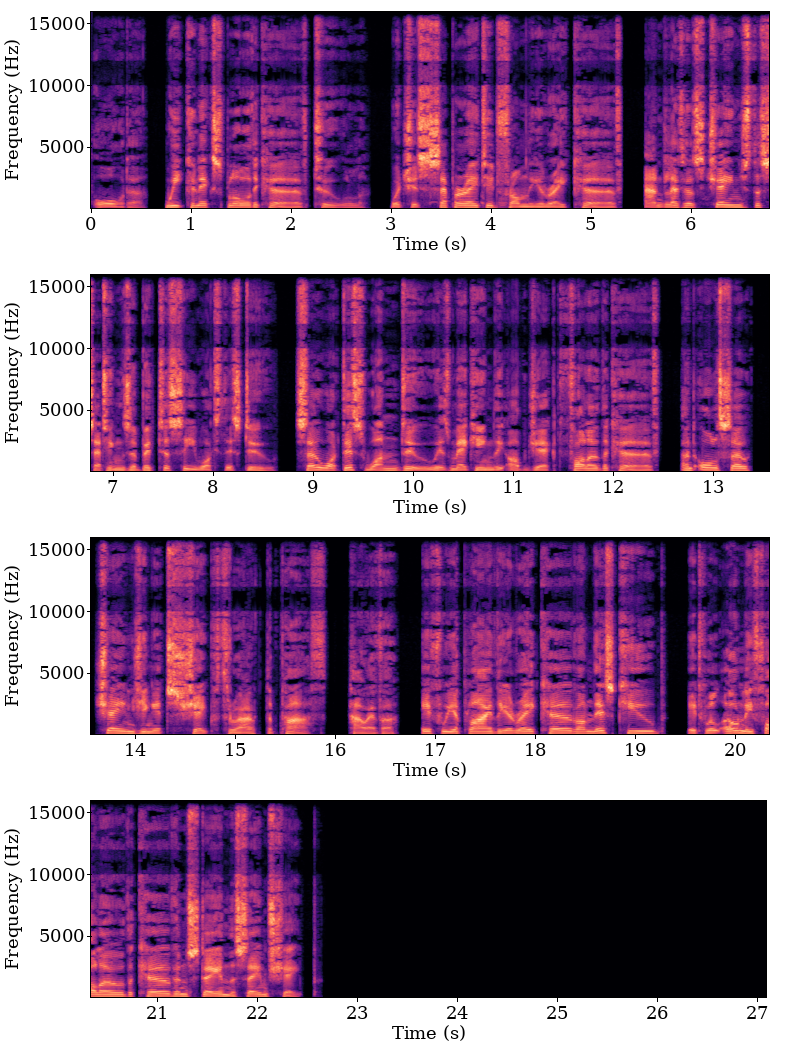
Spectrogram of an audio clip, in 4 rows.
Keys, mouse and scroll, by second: 0.5 click, 1.0 shift+click, 1.5 j, 4.8-6.2 drag, 6.9-9.1 middle drag, 9.5-11.0 drag, 13.6 ctrl+z, 13.9 click, 14.2 click, 14.5 shift+click, 14.9 j, 17.0-18.5 drag, 19.7-21.3 middle drag, 25.7 click, 26.5 click.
